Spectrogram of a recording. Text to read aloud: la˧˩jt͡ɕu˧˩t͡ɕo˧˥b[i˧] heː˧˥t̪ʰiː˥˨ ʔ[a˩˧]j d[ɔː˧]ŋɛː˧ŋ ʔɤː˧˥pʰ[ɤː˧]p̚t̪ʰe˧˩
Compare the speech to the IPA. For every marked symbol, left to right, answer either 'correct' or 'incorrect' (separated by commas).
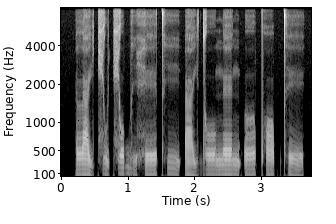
incorrect, correct, incorrect, incorrect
